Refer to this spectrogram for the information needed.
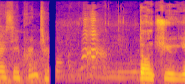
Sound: goat screams

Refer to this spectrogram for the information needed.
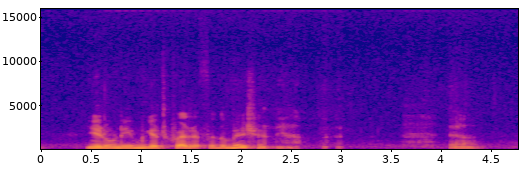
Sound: laughs

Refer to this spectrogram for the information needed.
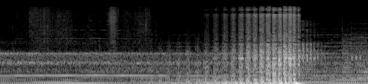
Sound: whoosh; haunting music

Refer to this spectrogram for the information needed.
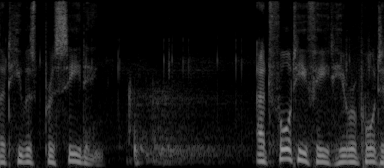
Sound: geiger counter clicking; feet clanking

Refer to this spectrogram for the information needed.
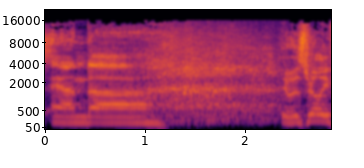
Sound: audience laughing

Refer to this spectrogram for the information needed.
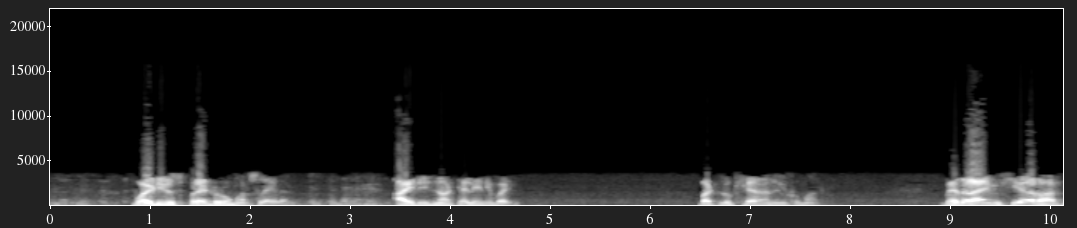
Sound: laughter; laughter

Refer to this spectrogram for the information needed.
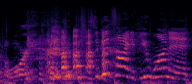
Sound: laughs

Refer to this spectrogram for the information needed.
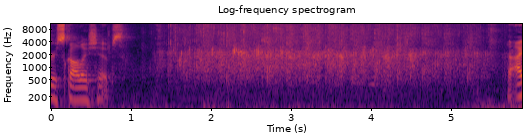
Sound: applause

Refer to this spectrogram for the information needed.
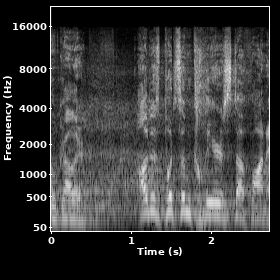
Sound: audience laughs

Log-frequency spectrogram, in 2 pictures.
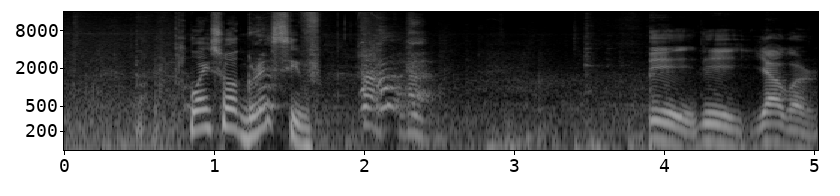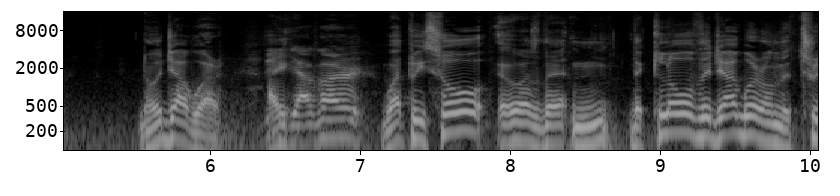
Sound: laughing

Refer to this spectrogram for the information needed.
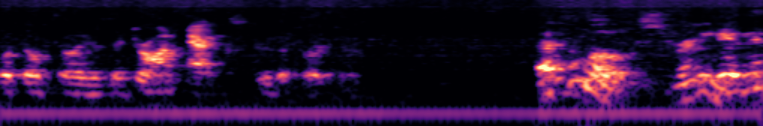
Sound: laughs

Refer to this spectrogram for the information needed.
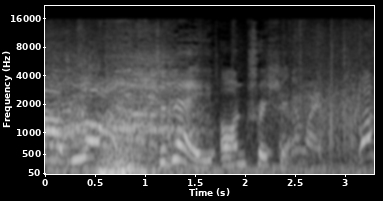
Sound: audience applause

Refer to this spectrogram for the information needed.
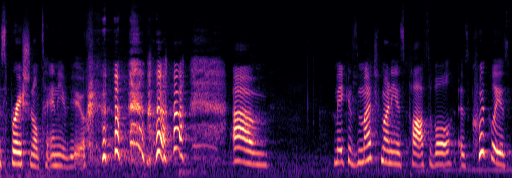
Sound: laughter

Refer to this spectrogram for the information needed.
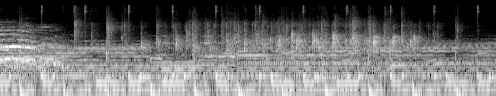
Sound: cheering; clapping; synth music playing

